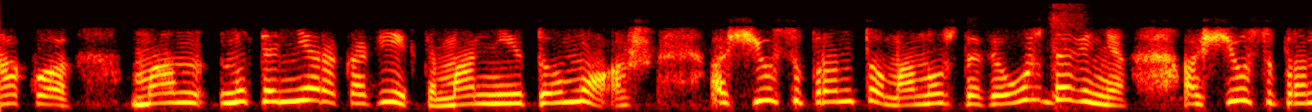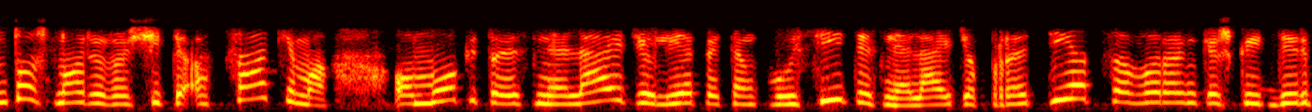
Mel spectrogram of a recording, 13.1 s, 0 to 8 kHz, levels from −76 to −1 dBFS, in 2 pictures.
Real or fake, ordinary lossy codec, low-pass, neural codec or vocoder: real; MP3, 48 kbps; 7.2 kHz; none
